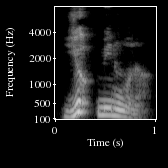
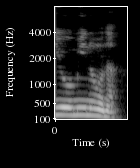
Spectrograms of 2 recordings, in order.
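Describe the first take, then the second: First: The glottal stop in the middle is clear. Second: The glottal stop in the middle is dropped. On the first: The speaker calls it right. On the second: The speaker calls it wrong.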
